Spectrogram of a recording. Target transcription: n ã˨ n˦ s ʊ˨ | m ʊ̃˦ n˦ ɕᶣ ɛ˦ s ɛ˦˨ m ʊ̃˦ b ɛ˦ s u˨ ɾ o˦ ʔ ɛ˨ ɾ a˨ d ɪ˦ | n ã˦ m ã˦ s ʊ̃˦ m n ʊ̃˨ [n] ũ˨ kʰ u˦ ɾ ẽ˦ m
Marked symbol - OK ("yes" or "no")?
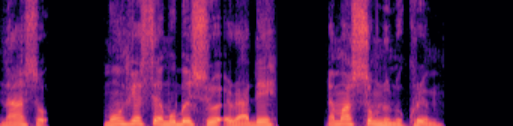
yes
